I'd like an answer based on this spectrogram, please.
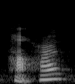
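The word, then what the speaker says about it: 好好: 뜻으로 동사 앞에 사용돼서 how하 잘 좀 해 how 쉬으시 잘 좀 쉬어 이렇게 권유를 할 때 how하 how 쓰게 되는데 여기서 주의할 점은 두 번째 how는 삼성이 아니라 일성으로 있습니다.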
